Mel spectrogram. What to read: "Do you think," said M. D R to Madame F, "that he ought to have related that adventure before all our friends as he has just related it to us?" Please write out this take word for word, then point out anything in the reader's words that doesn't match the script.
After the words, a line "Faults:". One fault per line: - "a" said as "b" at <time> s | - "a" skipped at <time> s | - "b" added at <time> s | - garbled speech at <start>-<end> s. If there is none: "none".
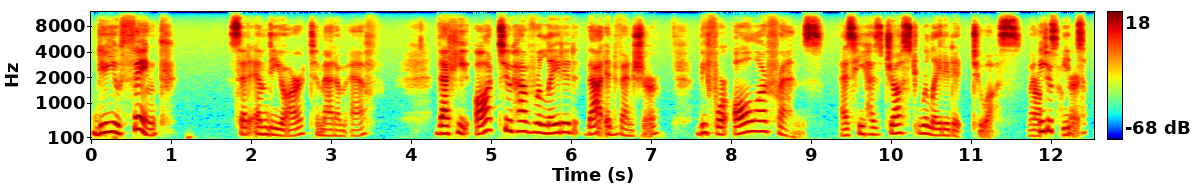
"Do you think," said M. D R to Madame F, "that he ought to have related that adventure before all our friends as he has just related it to us?" [garbled]
Faults:
- garbled speech at 11.7-12.4 s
